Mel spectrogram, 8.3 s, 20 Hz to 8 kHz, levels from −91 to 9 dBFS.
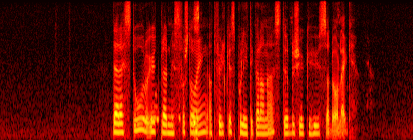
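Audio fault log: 3.07–3.21 s, 6.01–6.05 s, 7.34–7.38 s: echo leak. A faint delayed copy of the speech trails in, about 270–280 ms behind, roughly 10 to 15 dB down in the first two and barely there, around 40 dB down, in the last. Most likely the far end's canceller let some loudspeaker pickup slip back.
3.82–4.06 s: speech suppressed in double talk. The talker dips by as much as about 25 dB, adding up to around 150 ms. Likely both ends talked at once, and the canceller, unable to tell them apart, pulled everything down together.
4.39–5.66 s, 6.05–6.47 s, 6.96–7.25 s: background gated by the echo canceller. The room tone sags by up to about 16 dB for stretches of roughly 700, 400 and 300 ms, then comes back. The canceller clamped the mic hard while the loudspeaker played, then let go.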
